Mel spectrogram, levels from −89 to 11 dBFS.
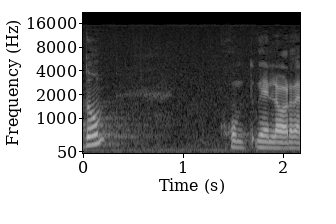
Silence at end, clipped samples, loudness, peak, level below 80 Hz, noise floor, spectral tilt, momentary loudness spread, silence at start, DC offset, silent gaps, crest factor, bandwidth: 0 s; under 0.1%; -28 LUFS; -10 dBFS; -62 dBFS; -52 dBFS; -5 dB/octave; 25 LU; 0 s; under 0.1%; none; 18 dB; 16 kHz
